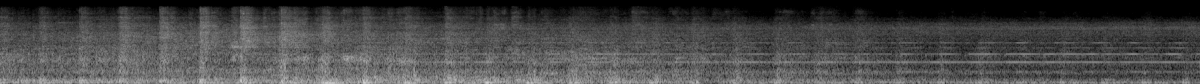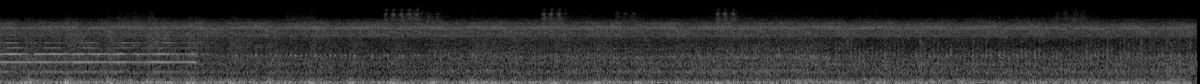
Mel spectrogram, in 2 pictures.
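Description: Freight train tank cars rolling past, their wheels clicking over the rails, the sound fading as the end of the train moves away. A steady high whine holds for several seconds in the middle and cuts off suddenly.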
